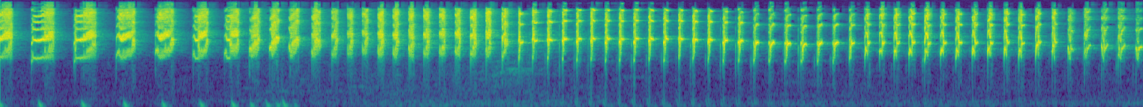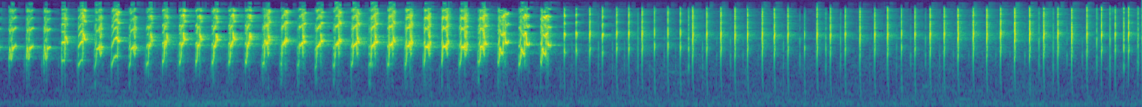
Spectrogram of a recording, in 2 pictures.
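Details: Lovebird calling a rival with a long chattering series: fast, even, buzzy notes run on continuously for fifteen seconds, high and shrill, slightly wavering in pitch.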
